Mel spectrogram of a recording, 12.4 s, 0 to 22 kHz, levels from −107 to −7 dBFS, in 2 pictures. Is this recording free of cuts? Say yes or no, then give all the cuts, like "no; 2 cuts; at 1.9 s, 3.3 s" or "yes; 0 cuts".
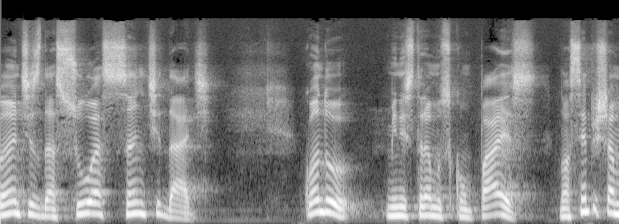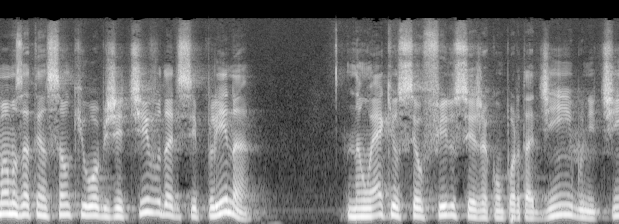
no; 1 cut; at 5.5 s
